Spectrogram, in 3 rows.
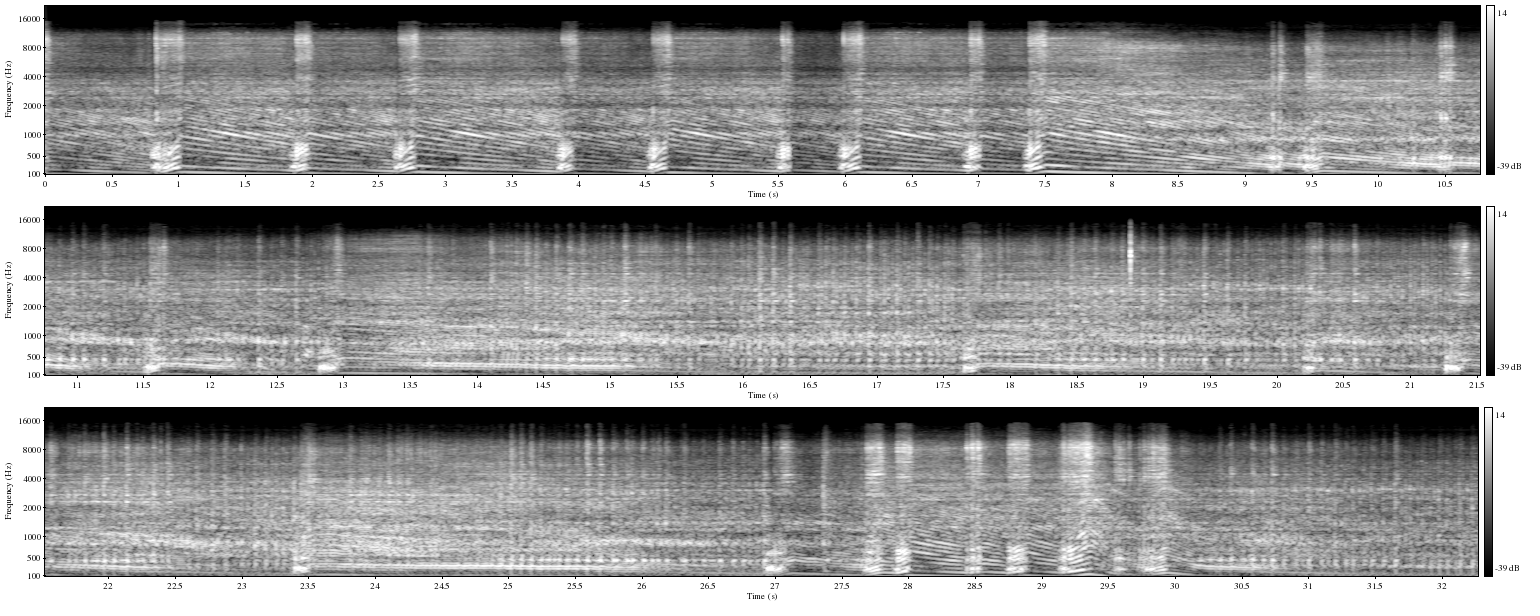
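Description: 1999 Honda CR125R's 125 cc two-stroke single-cylinder engine revving in short throttle blips, each falling away, a little more than one a second at first. In the middle it settles into longer, steadier pulls broken by a blip every second or two, and the quick blips come back near the end.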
